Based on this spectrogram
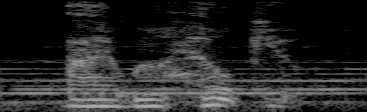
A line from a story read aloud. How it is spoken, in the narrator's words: whispered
